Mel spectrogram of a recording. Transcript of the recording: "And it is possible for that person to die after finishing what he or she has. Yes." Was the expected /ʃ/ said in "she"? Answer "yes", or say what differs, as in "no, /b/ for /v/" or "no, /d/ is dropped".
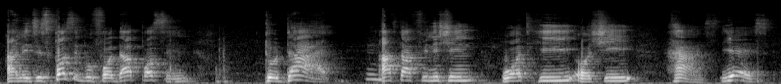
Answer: yes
